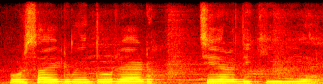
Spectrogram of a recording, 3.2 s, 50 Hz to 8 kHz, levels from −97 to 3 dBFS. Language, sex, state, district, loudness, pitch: Hindi, male, Uttar Pradesh, Shamli, -14 LUFS, 160 Hz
